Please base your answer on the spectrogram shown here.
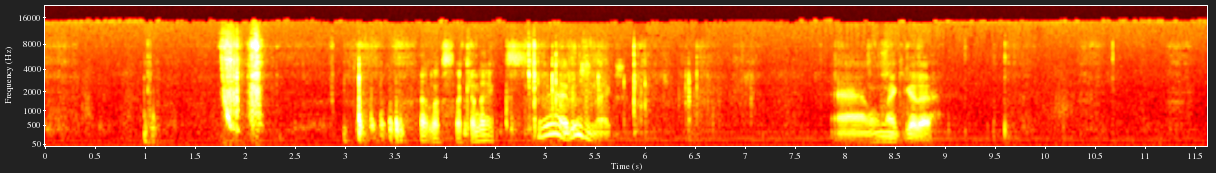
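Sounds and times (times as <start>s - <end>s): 
masking tape ripped off the roll: 1.7s - 2.3s
speech: 3.8s - 5.9s, 8.4s - 9.0s.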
